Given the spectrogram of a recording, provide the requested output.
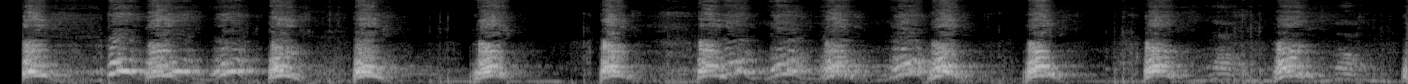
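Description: A Rottweiler barks in quick, deep bursts, roughly one or two per second.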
